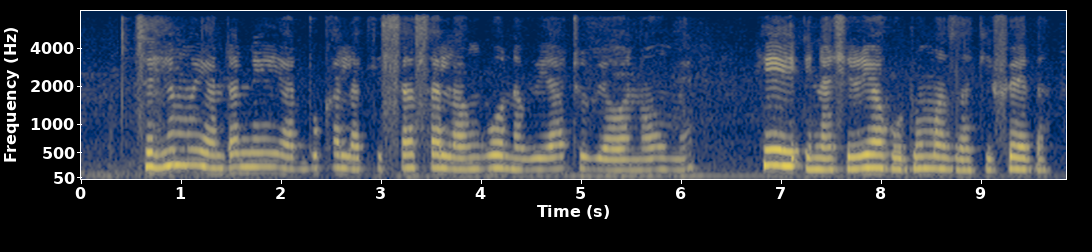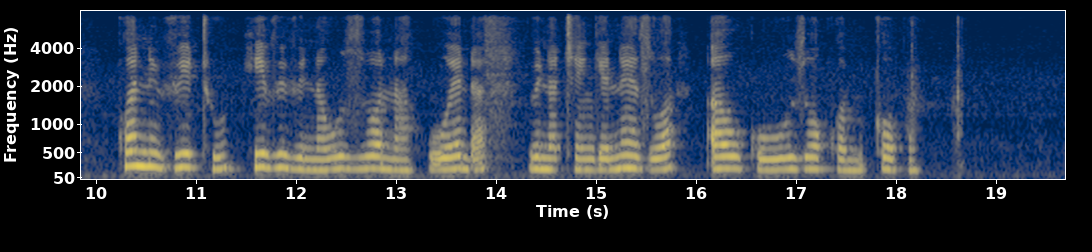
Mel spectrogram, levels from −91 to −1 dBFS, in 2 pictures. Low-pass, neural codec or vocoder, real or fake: 7.2 kHz; none; real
